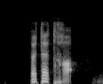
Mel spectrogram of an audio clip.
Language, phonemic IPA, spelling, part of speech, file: French, /pa.ta.tʁa/, patatras, interjection, LL-Q150 (fra)-patatras.wav
- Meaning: kerplunk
